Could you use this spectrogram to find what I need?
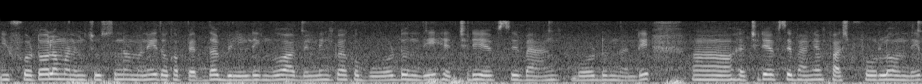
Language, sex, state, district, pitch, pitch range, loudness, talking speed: Telugu, female, Telangana, Nalgonda, 215 Hz, 205-225 Hz, -16 LUFS, 155 wpm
